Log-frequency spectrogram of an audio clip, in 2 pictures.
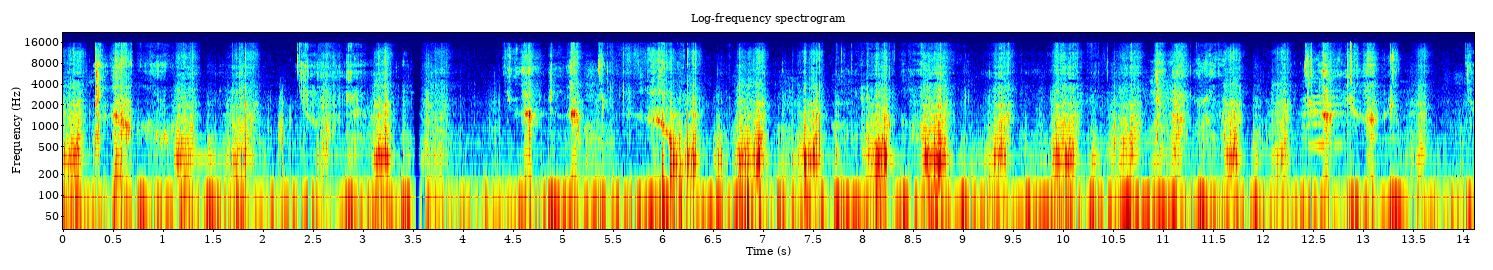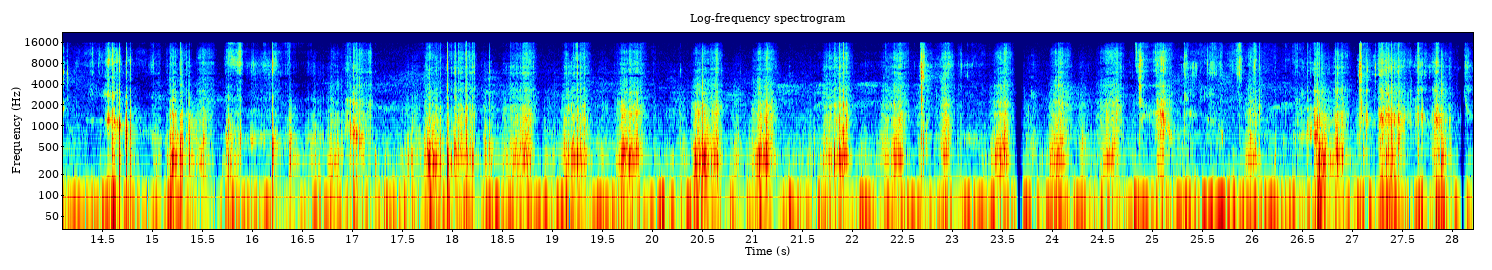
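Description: Close-miked biting, crunching and chewing of frozen, ice-like chunks coated in green powder: a dense run of crisp crunches, several a second, with a few louder bites.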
